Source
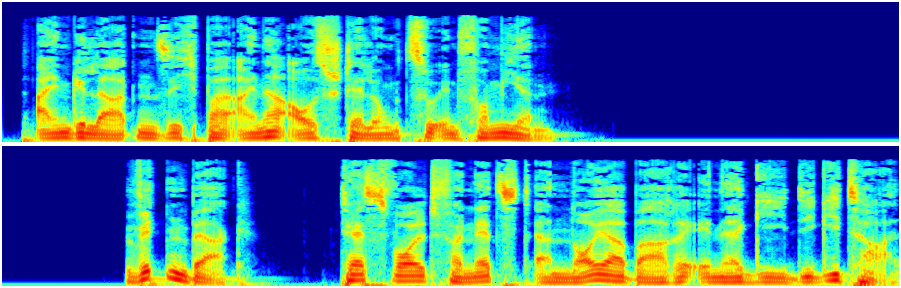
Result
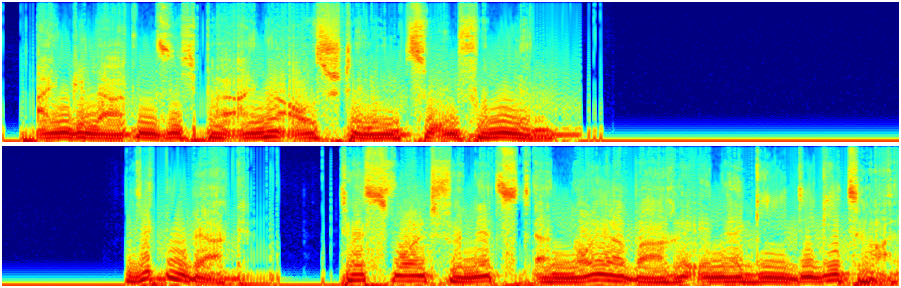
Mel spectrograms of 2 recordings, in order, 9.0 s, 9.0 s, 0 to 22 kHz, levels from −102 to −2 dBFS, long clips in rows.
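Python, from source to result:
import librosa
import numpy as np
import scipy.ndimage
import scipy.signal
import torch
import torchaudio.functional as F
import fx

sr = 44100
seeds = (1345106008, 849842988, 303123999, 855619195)

y = x + 0.5 * 10.0 ** (-31.0 / 20.0) * np.sign(x)
y = fx.low_shelf_res(y, sr, hz=300.0, db=6.5, q=1.5)
y = fx.leveller(y, sr, passes=5)
y = y * 10.0 ** (-8.5 / 20.0)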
